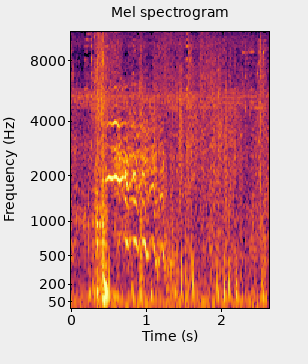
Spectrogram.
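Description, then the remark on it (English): A horse's hooves clip-clop in a steady, even rhythm as a rider rides up on a farm where a fence is being built, with a brief high whinny near the start. No one speaks. “Caleb rides up.”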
